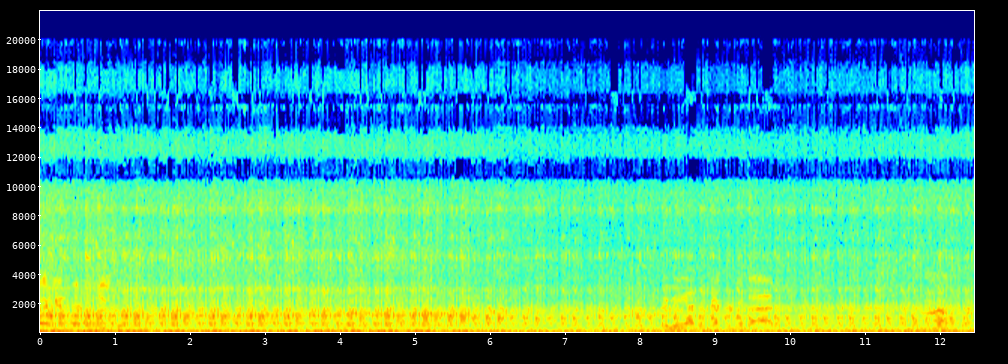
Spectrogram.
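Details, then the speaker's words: V8 after hard burnouts: rough idle with a slight miss and a faint quick puffing tick. An exhaust leak at the pipe/collector. "I hear what sounds like leak. You hear it? Maybe that's the exhaust here."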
